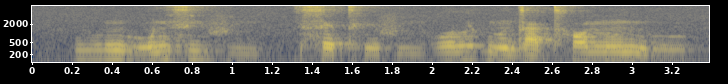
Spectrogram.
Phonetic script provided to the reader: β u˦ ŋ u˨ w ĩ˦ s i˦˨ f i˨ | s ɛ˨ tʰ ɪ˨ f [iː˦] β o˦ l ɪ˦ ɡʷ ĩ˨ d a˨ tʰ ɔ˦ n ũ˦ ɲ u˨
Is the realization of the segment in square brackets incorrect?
yes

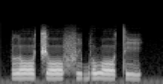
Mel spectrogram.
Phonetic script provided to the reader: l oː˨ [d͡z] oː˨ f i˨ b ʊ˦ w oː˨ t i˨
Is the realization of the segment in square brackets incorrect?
yes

